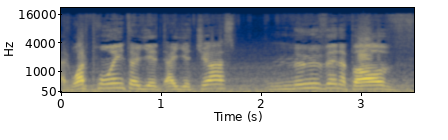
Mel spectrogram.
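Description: Noticeable background noise under a man's moderate pace and ordinary pitch variation. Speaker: professional runner. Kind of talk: casual monologue. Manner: halting.

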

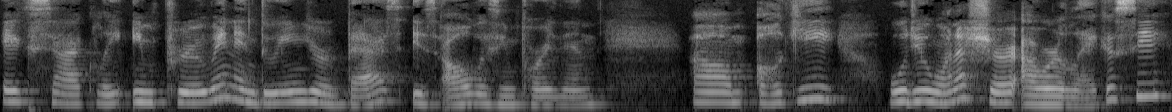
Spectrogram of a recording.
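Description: A woman with a Spanish accent speaks at a very slow pace in a confident tone. Her fairly high voice has a dark, mellow tone and lively intonation. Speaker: podcast host. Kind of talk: casual chat. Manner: slightly hesitant at first, then more confident.

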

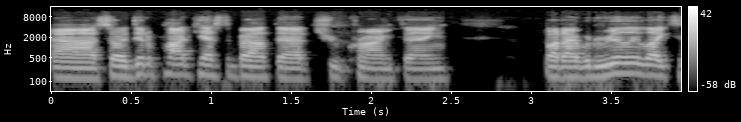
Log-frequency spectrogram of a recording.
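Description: A man's voice in an American accent, its pitch varying in an ordinary way. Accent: avoids a Long Island. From Long Island, New York. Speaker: author and English teacher. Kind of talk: interview.

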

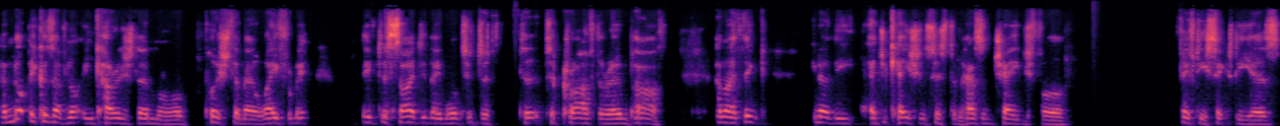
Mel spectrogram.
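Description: Long, frequent pauses break up this man's somewhat breathy speech, his intonation fairly even. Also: fairly high pitch for a man, moderate pace. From Wales. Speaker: travel media entrepreneur. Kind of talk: interview. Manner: repeats words when speaking.

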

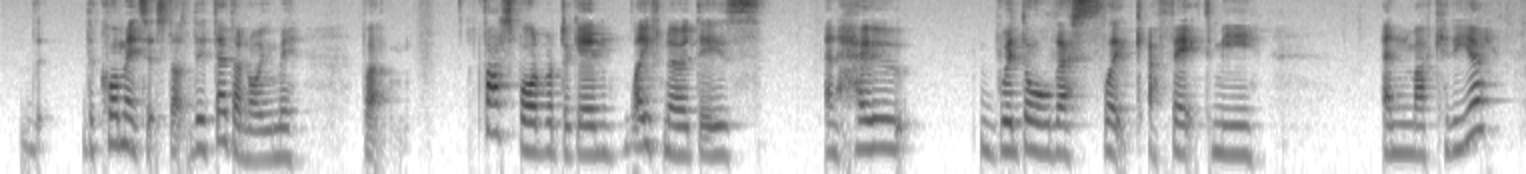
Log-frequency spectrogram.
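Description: This woman talks with ordinary pitch variation. She leaves long, frequent pauses. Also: medium pitch for a woman, fairly slow pace. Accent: Scottish. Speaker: podcaster and online business owner. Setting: recording from bed at home. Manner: casual, candid, swears often.

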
